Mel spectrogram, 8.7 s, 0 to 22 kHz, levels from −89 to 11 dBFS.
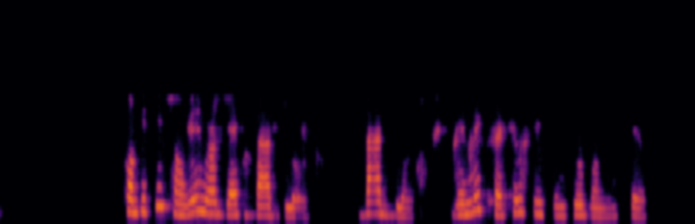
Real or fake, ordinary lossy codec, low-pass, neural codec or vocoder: fake; Opus, 32 kbps; 3.6 kHz; codec, 16 kHz in and 24 kHz out, 1 kbps, XY-Tokenizer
